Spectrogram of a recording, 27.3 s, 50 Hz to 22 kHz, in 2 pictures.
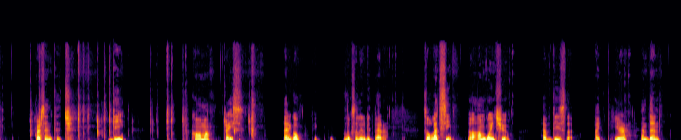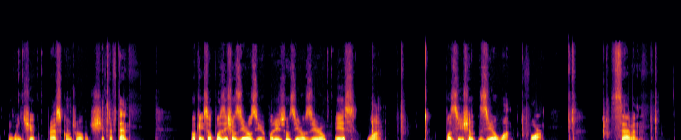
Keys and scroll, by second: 4.8 ctrl+alt+l.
